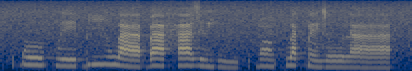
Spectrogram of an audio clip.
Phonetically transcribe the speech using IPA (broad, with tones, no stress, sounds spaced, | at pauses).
ɓ oː˧ kʷ eː˨ ɓ iː˦ w aː˨ ɓ a˦˨ h a˦ z ɨ˧ j ɨ˨ | ɓ ɔ̃˨ kʷ a˦ k͡p ɛ̃˨ z oː˨ l aː˨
